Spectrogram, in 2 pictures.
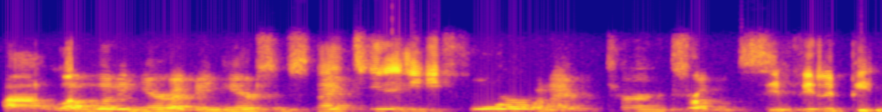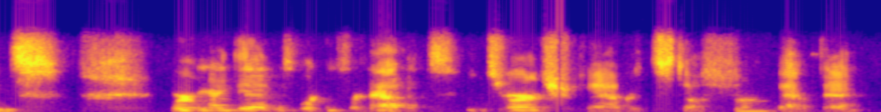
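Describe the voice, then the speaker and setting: A middle-aged man speaks informally to a group in a very bright, forceful voice pitched a bit high. He is chatty and rambling, with folksy turns. The recording sounds dull and muffled. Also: brisk. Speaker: meetup co-host and presenter.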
